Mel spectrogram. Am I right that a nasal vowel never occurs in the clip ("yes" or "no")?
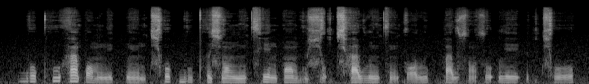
no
